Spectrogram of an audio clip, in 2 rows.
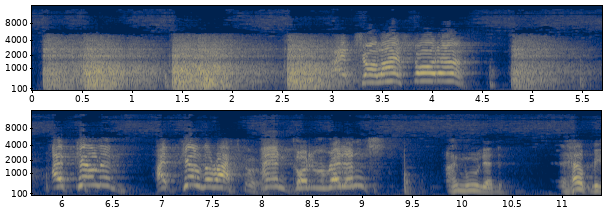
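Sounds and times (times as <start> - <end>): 
gunfire in a dramatized ship boarding fight: 0.0 - 3.4, 4.8 - 5.7
speech: 3.3 - 4.4, 6.0 - 11.3.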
